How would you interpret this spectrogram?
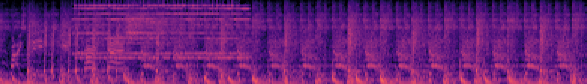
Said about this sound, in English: As y'all can hear, the hotline is still chiming in, but you know what? It's a little bit too late.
